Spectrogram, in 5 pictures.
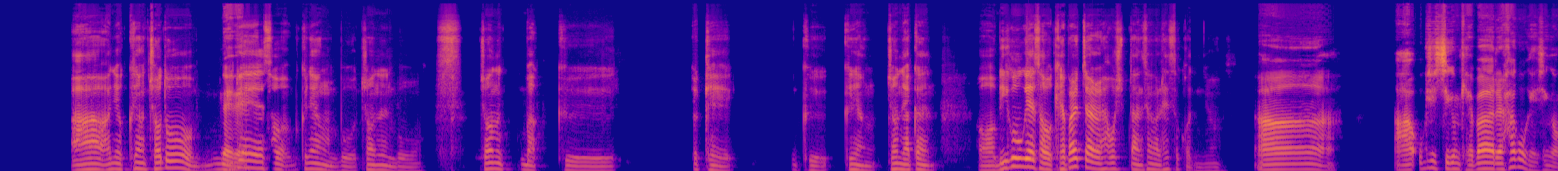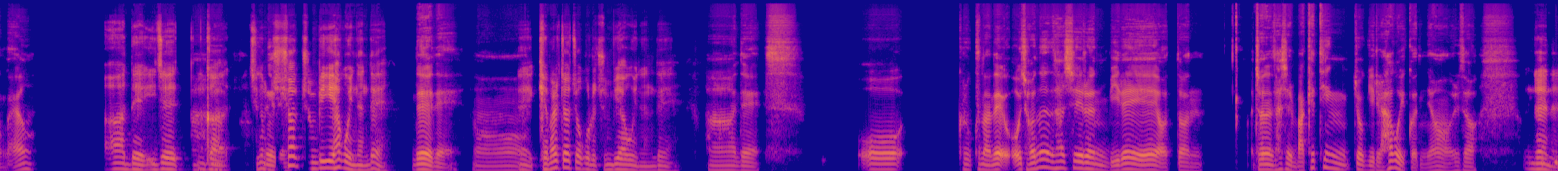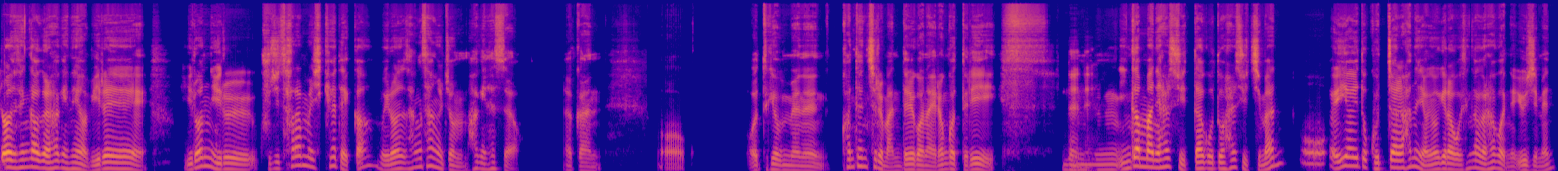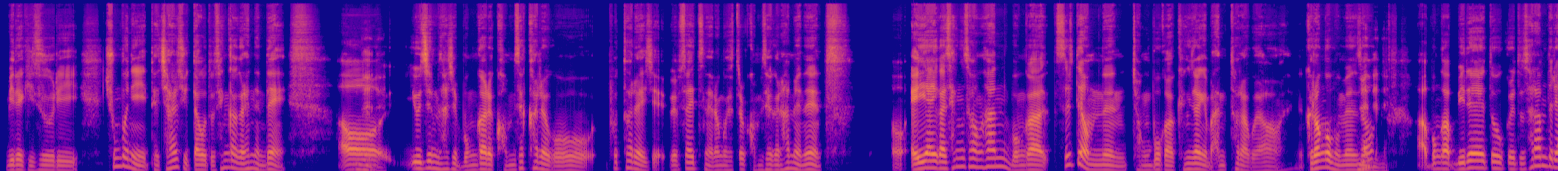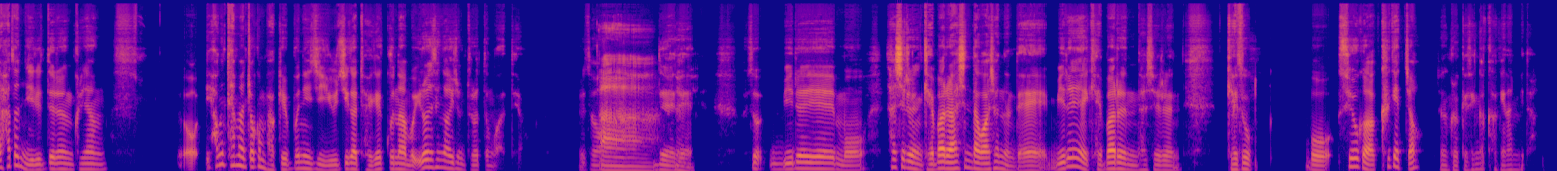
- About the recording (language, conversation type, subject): Korean, unstructured, 미래에 어떤 모습으로 살고 싶나요?
- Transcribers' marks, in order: teeth sucking; other background noise; teeth sucking; tongue click; teeth sucking; teeth sucking; tapping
